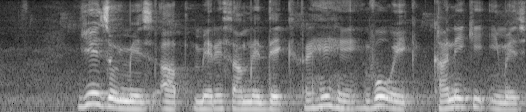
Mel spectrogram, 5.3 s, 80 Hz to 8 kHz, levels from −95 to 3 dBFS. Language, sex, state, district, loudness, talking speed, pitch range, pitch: Hindi, male, Rajasthan, Bikaner, -16 LUFS, 170 wpm, 135-170 Hz, 145 Hz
